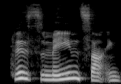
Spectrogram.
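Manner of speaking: ordinary delivery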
